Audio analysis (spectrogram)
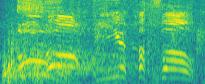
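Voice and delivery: loud, high, slow awed call; excited. Real, not acted. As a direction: marvel at the move out loud. Commentator awed by spinning brainbuster.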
